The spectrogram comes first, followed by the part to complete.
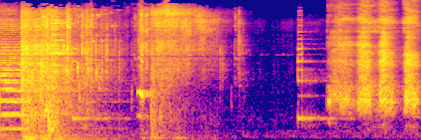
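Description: A loud crash of a computer terminal being smashed, with glass shattering, just after the start, over dramatic music that fades out within the first second or so.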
